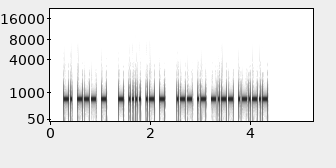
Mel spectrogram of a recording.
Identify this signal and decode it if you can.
Morse code, heard as a keyed tone, about 34 wpm, 700 Hz. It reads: NOT THAT WAY.
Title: A Sound Of Thunder 35wpm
